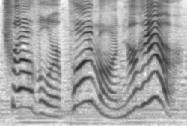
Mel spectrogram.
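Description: A woman performs a boyish bard in a video game, teasing and airy. The voice sits high and swings playfully across its range. Faint music runs beneath it. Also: huge pitch swings, unhurried, heavily acted. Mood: delighted. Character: youthful, impish male bard, breezy and teasing. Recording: music over the dialogue.

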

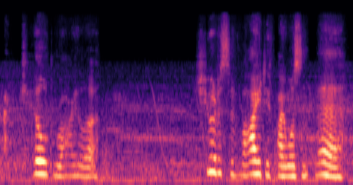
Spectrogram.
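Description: A woman's voice: a little high, fairly even intonation, moderate pace, darkish tone, faint music behind, lightly acted. A woman acting a young, earnest, plain-spoken female companion in an audio drama. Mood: guilty.

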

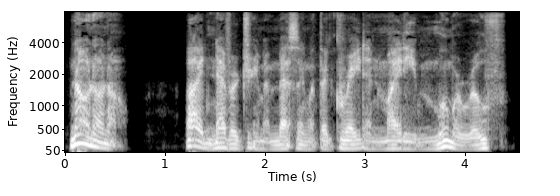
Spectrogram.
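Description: A man's voice: sits low, moderate pace, a bit bright, breathy edge, no room sound, clean studio sound, exaggerated voice. A man playing a cocky, sly space adventurer with a swaggering, teasing manner in a comedy sci-fi audio drama.

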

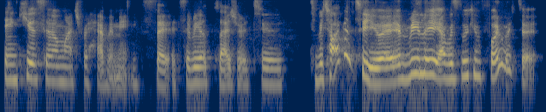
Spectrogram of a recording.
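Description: A woman's voice: mid-range voice, fairly quick, vocal fry. A woman in her forties from Italy, with an Italian accent, speaking earnestly as a guest on a video call from her living room through earbuds. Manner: earnest, animated hand gestures. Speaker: guest neuroscientist. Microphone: earbud headset on video call.

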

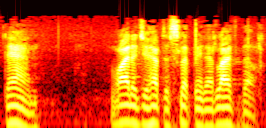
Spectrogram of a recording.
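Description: Forceful, tough 1940s radio cop. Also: male voice, on the low side, normal speed. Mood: puzzled. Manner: clipped, slangy, commanding. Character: tough, gruff but fair police detective. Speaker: radio drama actor. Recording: muffled 1940 radio broadcast recording.

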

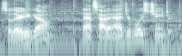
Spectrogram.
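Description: A middle-aged man hosting a casual step-by-step software tutorial. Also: medium pitch, very animated, brisk, soft background music. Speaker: tutorial host. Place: small home room, indoors.

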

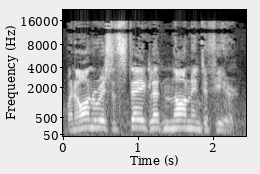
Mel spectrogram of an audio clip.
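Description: An actor playing a confident, commanding Viking jarl in a game drama, with a lordly, declamatory way of talking. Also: male voice, high-pitched, normal speed, sharp tone, slight background noise. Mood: resolute. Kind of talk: cinematic video game drama.

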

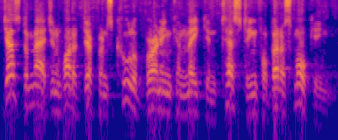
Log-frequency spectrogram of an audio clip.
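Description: A male announcer on an old 1930s radio broadcast, delivering a polished advertising pitch. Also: expressive, fairly quick, pushed and bright, breathy edge.

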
